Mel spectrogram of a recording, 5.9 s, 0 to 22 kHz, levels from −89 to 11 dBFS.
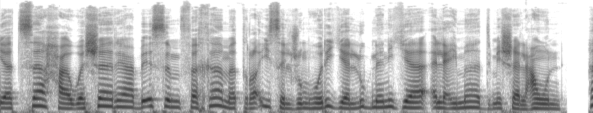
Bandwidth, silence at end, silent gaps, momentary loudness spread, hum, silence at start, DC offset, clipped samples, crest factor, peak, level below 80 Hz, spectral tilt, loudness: over 20 kHz; 0 s; 5.67-5.87 s; 6 LU; none; 0 s; under 0.1%; under 0.1%; 16 dB; 0 dBFS; -38 dBFS; -4.5 dB/octave; -16 LUFS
